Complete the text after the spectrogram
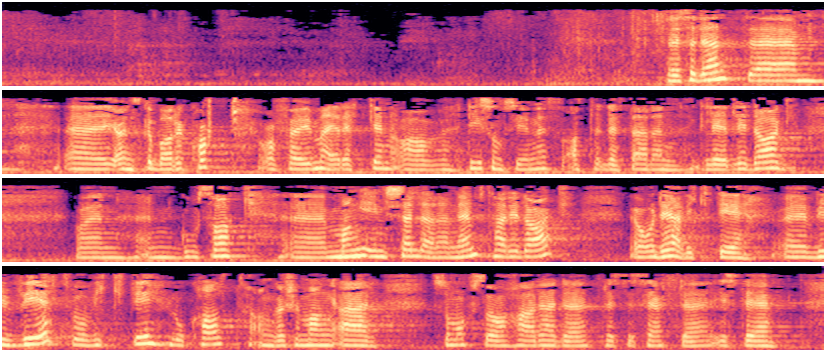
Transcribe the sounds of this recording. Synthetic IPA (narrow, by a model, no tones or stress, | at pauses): pʰɾɛsɪd̪ɛnt̪ | jæɡœnskəɾbɑːɾəkʰɔʈːɔ̰fœʏəmæɪɾɛkːənɑʋd̪ɪsɔmsyːnəsɑ̰t̪d̪ɛt̪ːəæɾɛnɡleːd̪lɪd̪ɑːɡ | ɔɛnɛ̰nɡuːsɑːkmɑŋːəɪnʃɛlːəɾænɛmt̪hæːɾɪd̪ɑːɡ | ɔd̪ɛæɾʋɪkt̪ɪʋɪʋeːt̪ʰʋʊɾʋɪkt̪ɪlʊkʰɑːlt̪ɑ̰ŋɡɑʂəmɑŋːæɾsɔmɔksɔɦɑɾæd̪ɛpʰɾɛsɪseːʈəɪst̪eː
